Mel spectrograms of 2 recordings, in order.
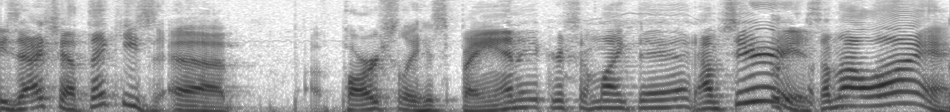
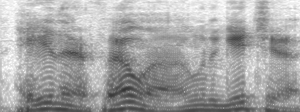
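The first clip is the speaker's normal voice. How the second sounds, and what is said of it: Nasally imitation of another person's voice. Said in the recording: “he has a real nasally kind of voice ... That's my Bronson.”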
